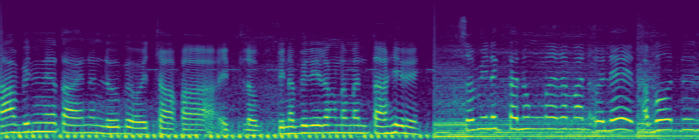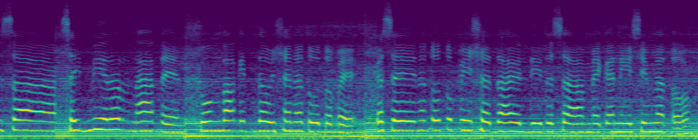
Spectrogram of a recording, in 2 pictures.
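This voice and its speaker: A man talks at a fairly low pitch and a moderate pace, with hardly any pauses, very even loudness and ordinary pitch variation. Noticeable background noise and audible room echo fill the recording. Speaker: motorcycle vlogger. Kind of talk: casual vlog talk.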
